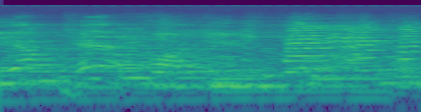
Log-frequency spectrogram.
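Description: Live band music with brass, and a male singer singing into a microphone over it.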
